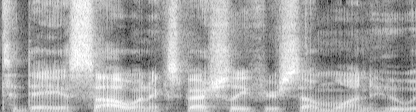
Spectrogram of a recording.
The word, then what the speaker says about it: Samhain: Many of you who have been practicing for quite some time understand that this isn't pronounced the way it's looked. Why? Why does this look different? Why is it not Sam Hayen?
